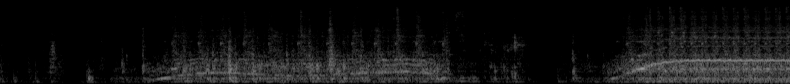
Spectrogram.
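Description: A sewing machine stitching a pink baby quilt whirs in sustained runs, rising and falling in speed with a short pause midway, then speeds up to a steady high hum; the sound is fairly faint and heard alone.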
